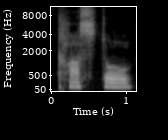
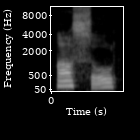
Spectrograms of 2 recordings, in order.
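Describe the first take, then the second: First: The t sound is pronounced in the middle. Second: The t sound is dropped from the middle. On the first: The speaker calls it wrong. "You don't say castle" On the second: The speaker calls it right. "but castle"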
